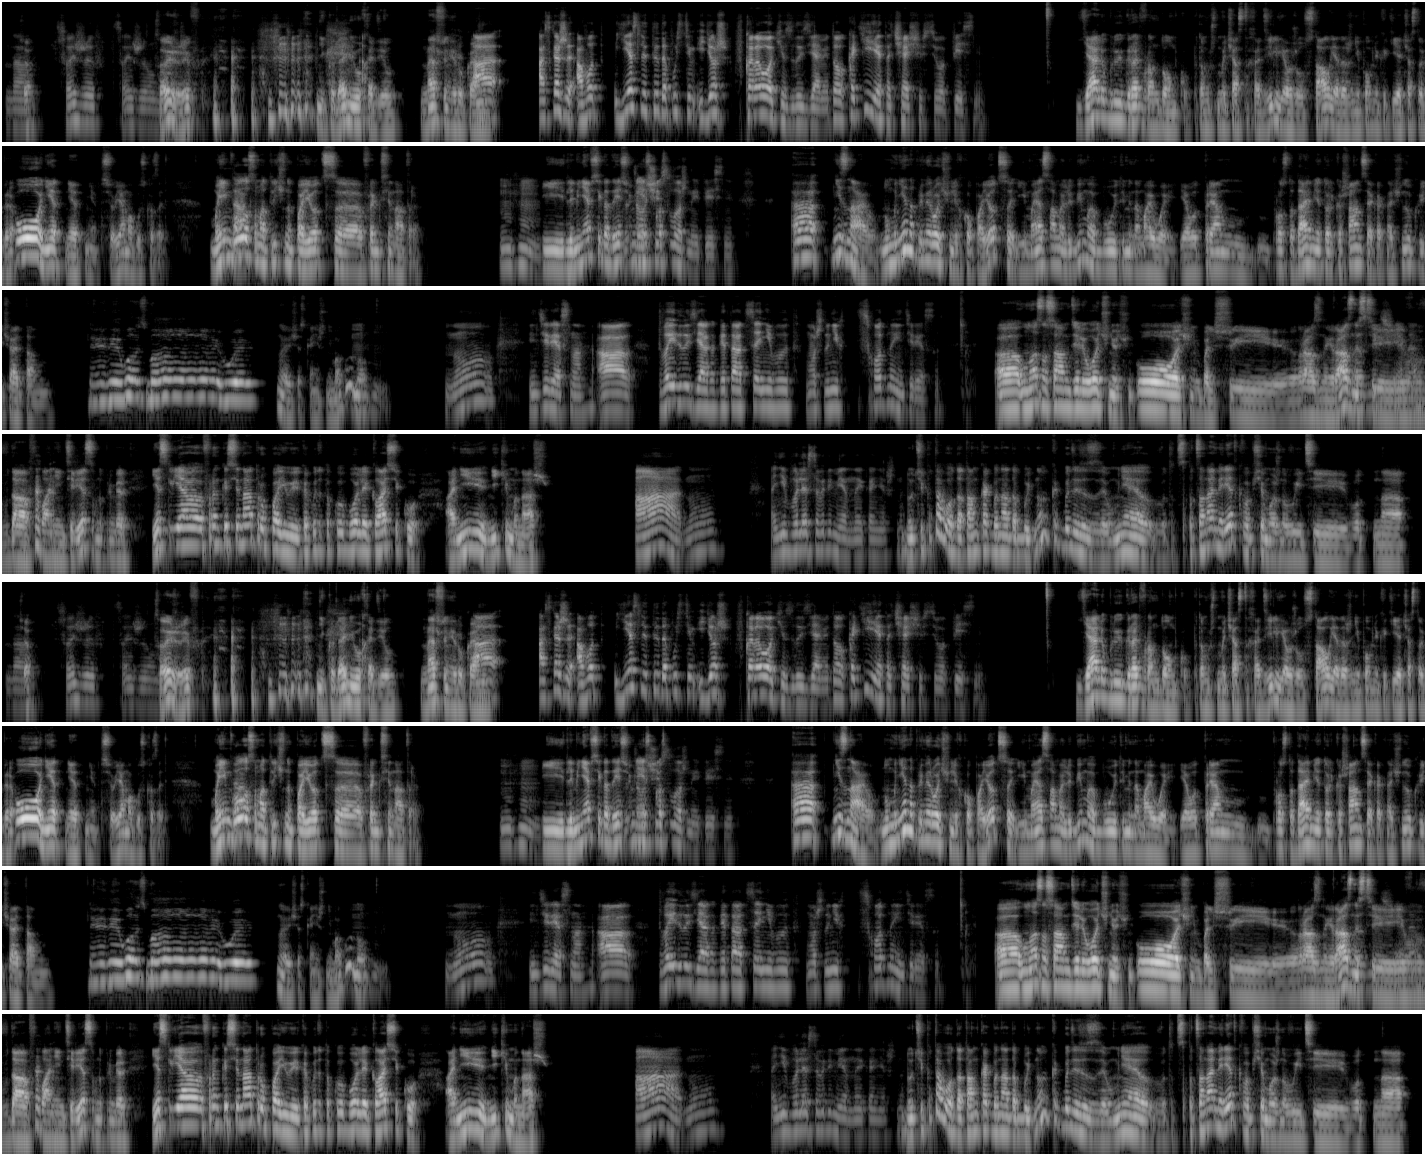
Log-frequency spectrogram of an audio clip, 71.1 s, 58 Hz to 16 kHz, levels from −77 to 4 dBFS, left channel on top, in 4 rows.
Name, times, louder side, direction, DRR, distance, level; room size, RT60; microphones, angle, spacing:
voice 1, 0.0-0.4 0.7-2.4 3.2-3.8 4.0-4.4 5.9-6.2 6.7-12.1 20.7-20.8 24.0-24.5 25.5-27.2 39.9-40.3 41.1-43.4 43.8-47.2 52.4-53.3 53.8-54.0 61.3-62.3 63.0-64.6, left 2 dB, 30° left, 0.4 m, -33 dB
voice 2, 1.9-3.0 3.8-4.9 5.2-6.1 13.4-19.8 20.4-23.0 24.5-26.1 27.6-36.1 36.7-38.7 39.0-40.1 48.0-54.9 55.2-58.5 58.9-60.2 64.6-70.8, right 2 dB, 20° right, 0.5 m, -26 dB
3.6 x 2.3 x 3.6 m
head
